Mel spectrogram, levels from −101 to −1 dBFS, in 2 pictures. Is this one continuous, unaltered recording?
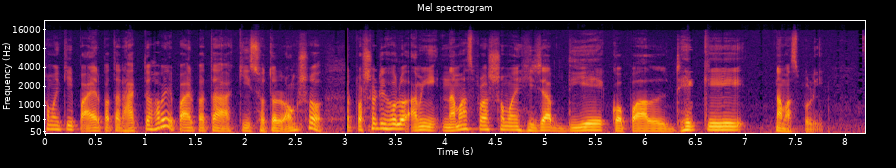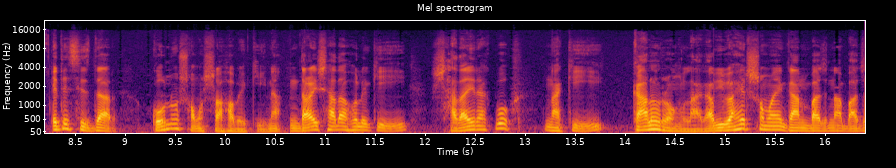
no; 3 cuts; at 3.0 s, 10.6 s, 14.9 s

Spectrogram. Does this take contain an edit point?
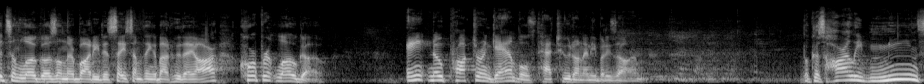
no; 0 cuts

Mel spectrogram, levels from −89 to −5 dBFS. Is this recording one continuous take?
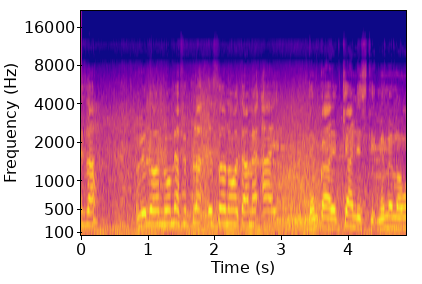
no; 1 cut; at 3.0 s

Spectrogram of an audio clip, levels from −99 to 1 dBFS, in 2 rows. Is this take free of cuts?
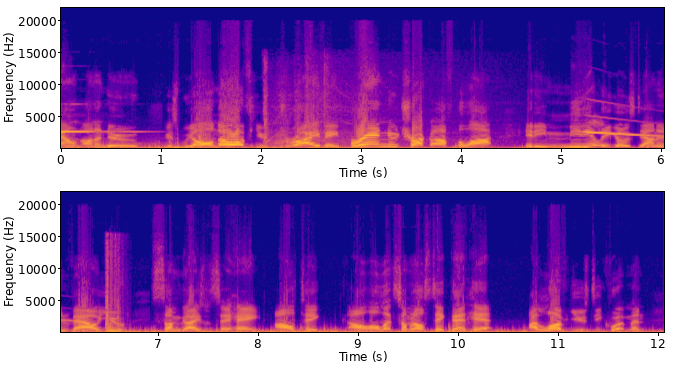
no; 2 cuts; at 1.0 s, 6.9 s

